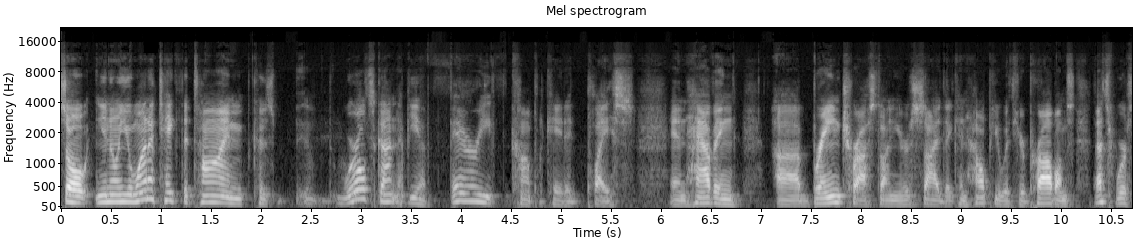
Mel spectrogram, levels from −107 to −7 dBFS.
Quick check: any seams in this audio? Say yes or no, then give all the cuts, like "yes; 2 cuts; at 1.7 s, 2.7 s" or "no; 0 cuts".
yes; 1 cut; at 4.5 s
